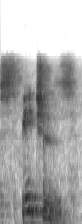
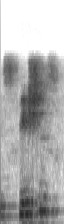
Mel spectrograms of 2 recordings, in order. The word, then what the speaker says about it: speeches: go to the word speeches okay so here this is a CH sound so instead of saying Spees it's speeches speeches speeches good one more time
